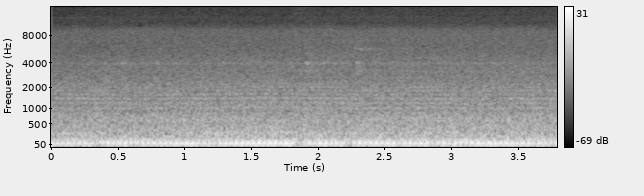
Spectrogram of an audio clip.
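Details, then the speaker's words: 1971 Cadillac Coupe Deville, 472 V8, complete exhaust, heard from the rear at the tailpipe: deep, steady low idle rumble with an even beat and no knocks or misses; normal healthy idle. "Sounds as you'd expect."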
